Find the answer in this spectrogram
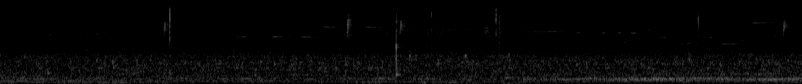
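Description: Faint outdoor background with a few short, high bird chirps and several soft clicks scattered through it.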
